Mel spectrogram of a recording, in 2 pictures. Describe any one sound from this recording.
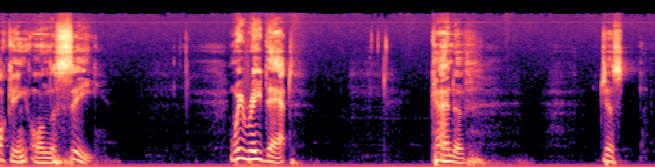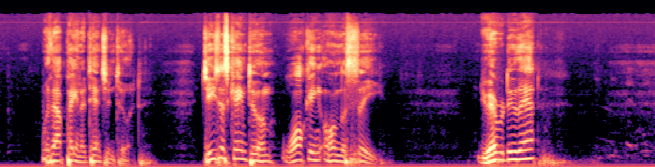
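An older man speaks with animation through a microphone, heard over loudspeakers in a large room.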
